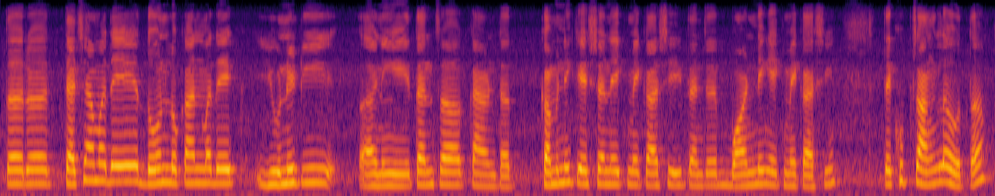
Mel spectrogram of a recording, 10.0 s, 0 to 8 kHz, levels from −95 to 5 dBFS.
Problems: constant background noise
